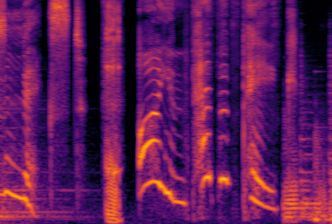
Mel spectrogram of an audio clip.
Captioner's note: snorts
